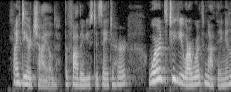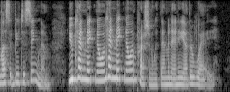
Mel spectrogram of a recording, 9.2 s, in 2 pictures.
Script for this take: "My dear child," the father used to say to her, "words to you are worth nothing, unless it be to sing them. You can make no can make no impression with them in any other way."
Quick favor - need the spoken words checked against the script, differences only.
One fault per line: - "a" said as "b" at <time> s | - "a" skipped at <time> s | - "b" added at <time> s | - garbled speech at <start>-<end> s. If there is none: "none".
none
